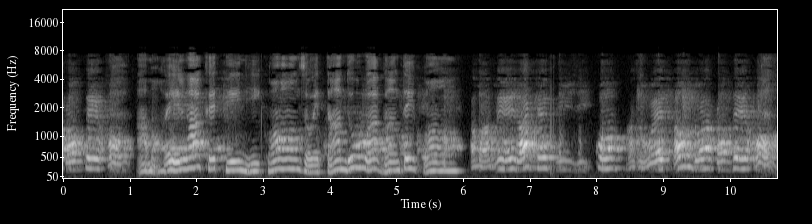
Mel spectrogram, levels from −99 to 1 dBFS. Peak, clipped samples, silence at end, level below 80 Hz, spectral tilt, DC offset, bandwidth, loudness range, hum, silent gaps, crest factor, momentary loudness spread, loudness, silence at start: -8 dBFS; under 0.1%; 0 s; -78 dBFS; -5.5 dB/octave; under 0.1%; 7.8 kHz; 4 LU; none; none; 20 dB; 10 LU; -30 LUFS; 0 s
